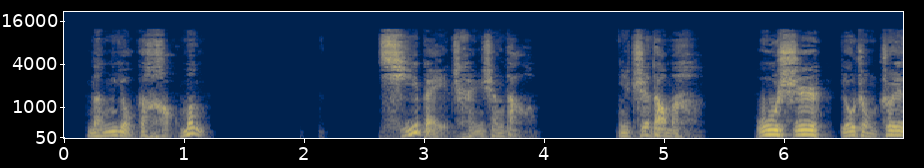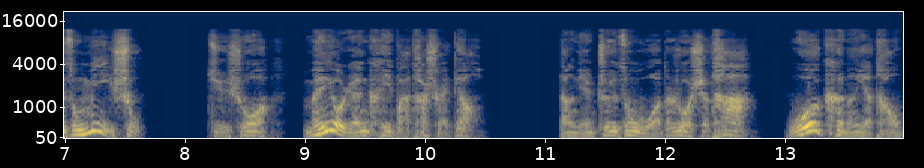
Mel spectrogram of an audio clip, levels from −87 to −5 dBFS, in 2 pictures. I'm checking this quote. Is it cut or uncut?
uncut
